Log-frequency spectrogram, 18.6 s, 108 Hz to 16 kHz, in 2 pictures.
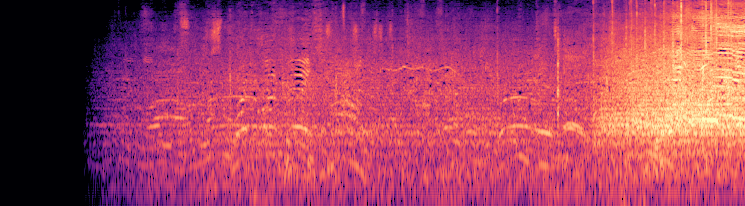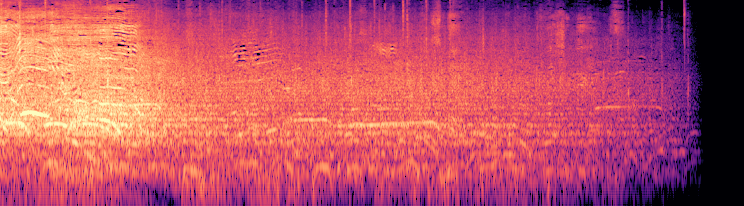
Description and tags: WALLA Ballpark Cheer Short Foul
This was recorded at the Rangers Ballpark in Arlington on the ZOOM H2. The crowd cheers, then gives a disappointed aw when the ball goes foul.
aw, ballpark, baseball, cheering, crowd, field-recording, sports, walla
